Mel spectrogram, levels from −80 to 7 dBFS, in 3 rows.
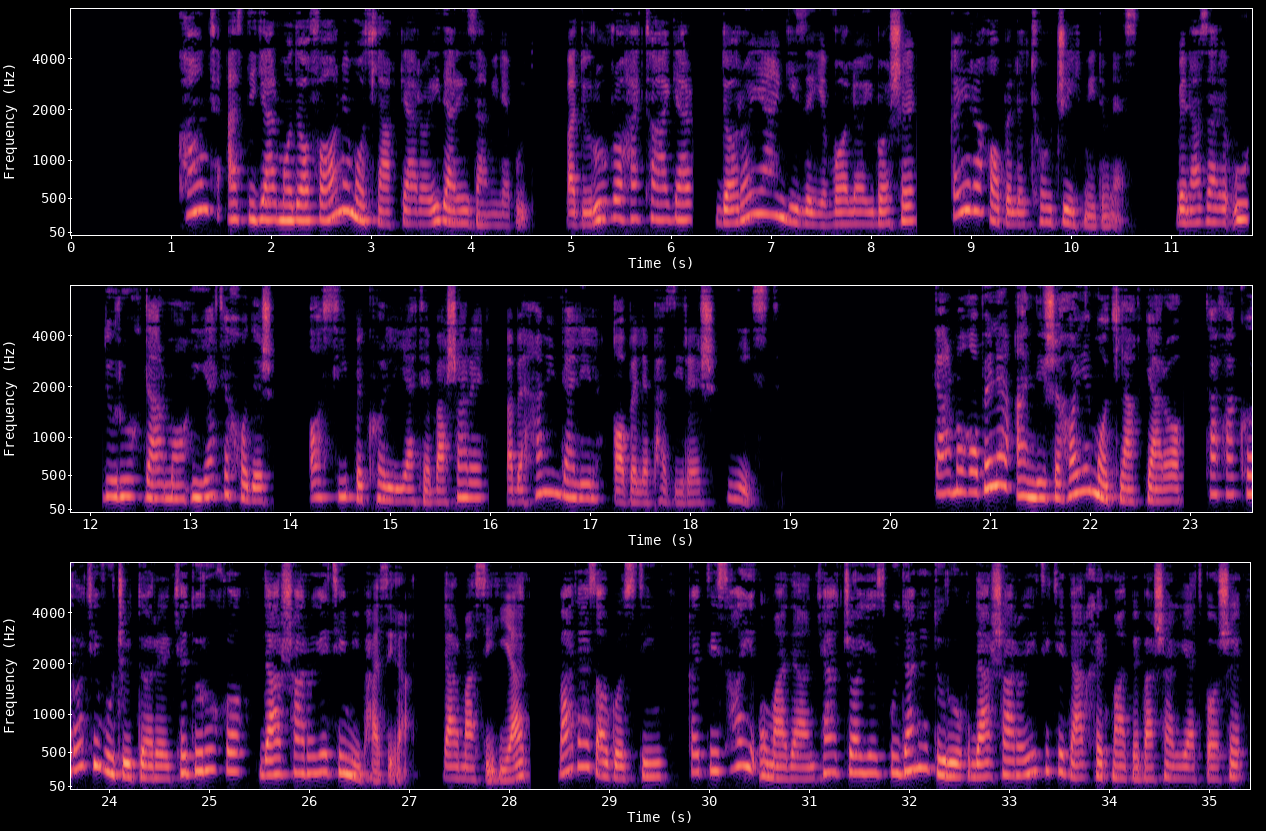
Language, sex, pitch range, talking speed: Persian, female, 160-225 Hz, 130 wpm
